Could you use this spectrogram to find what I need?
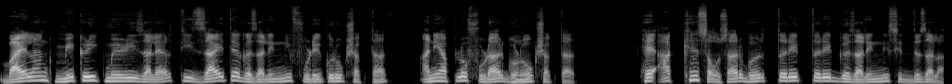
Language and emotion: Goan Konkani, neutral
